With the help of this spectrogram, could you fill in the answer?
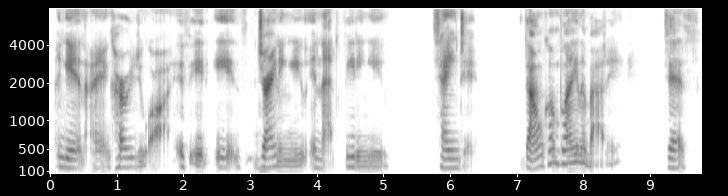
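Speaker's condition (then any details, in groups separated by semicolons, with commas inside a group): Cerebral palsy, spastic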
